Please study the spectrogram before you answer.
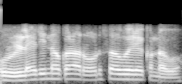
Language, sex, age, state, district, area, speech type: Malayalam, male, 18-30, Kerala, Palakkad, rural, conversation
